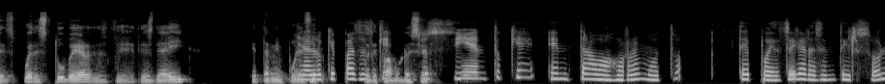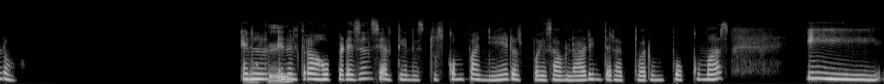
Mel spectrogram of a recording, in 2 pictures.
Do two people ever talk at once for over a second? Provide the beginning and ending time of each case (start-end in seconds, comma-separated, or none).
2.8-4.4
